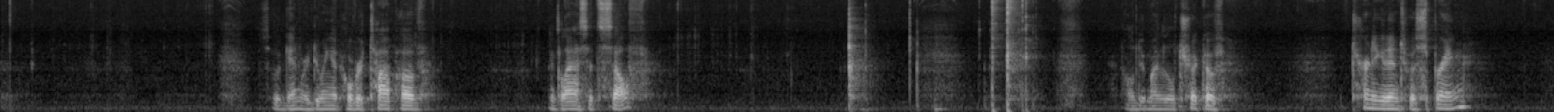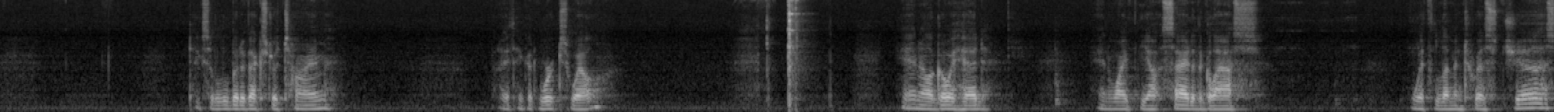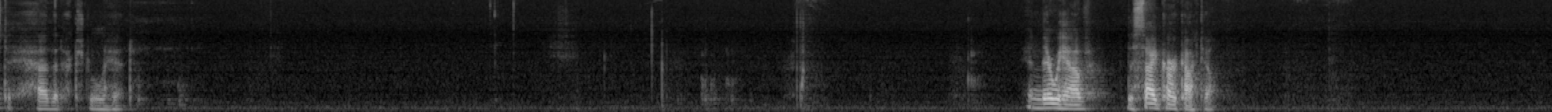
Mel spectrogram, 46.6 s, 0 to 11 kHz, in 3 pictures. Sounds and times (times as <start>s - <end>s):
Cutlery, silverware: 9.9s - 10.4s, 23.2s - 23.7s.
